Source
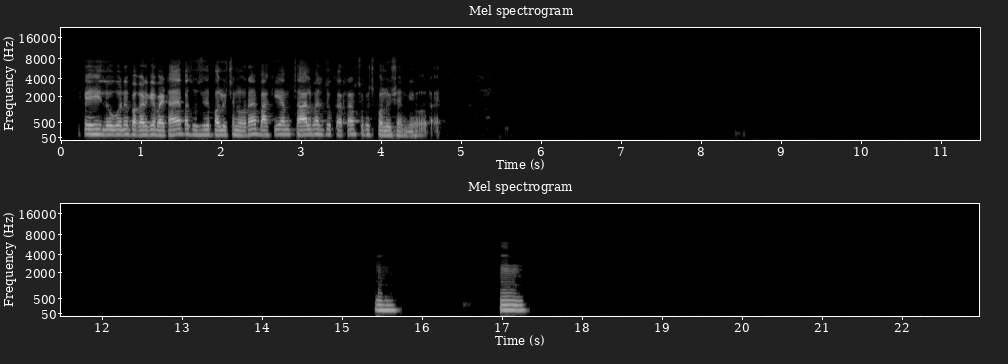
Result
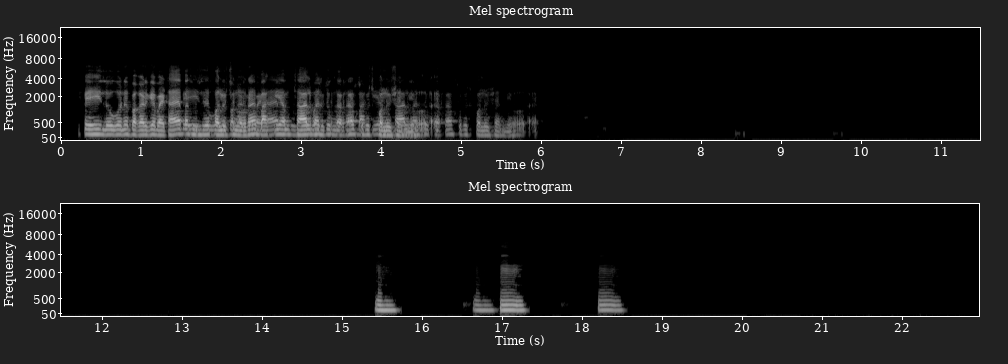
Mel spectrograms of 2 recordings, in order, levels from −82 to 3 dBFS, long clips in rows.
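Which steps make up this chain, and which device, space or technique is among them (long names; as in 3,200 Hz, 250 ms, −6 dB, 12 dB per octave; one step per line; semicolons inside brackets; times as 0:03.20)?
shout across a valley (high-frequency loss of the air 220 metres; slap from a distant wall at 210 metres, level −7 dB)
0:15.48–0:17.17: dynamic equaliser 620 Hz, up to −4 dB, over −46 dBFS, Q 0.74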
